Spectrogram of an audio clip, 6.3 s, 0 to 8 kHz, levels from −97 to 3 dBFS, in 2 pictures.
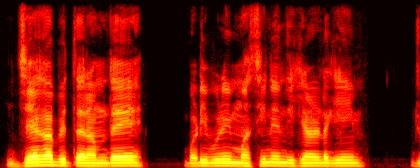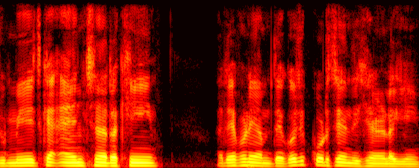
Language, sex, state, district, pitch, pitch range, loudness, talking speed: Garhwali, male, Uttarakhand, Tehri Garhwal, 135 Hz, 125-140 Hz, -20 LUFS, 230 wpm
